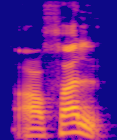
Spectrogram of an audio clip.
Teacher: আইনটিকে মোটা করে গলা চিপে পড়বেন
